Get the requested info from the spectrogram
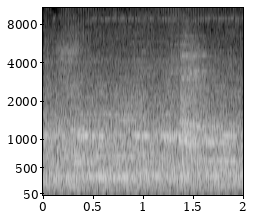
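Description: Demolition excavator running steadily, with a steady high tone over the engine noise as its grab arm moves; a brief crunch about one and a half seconds in.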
